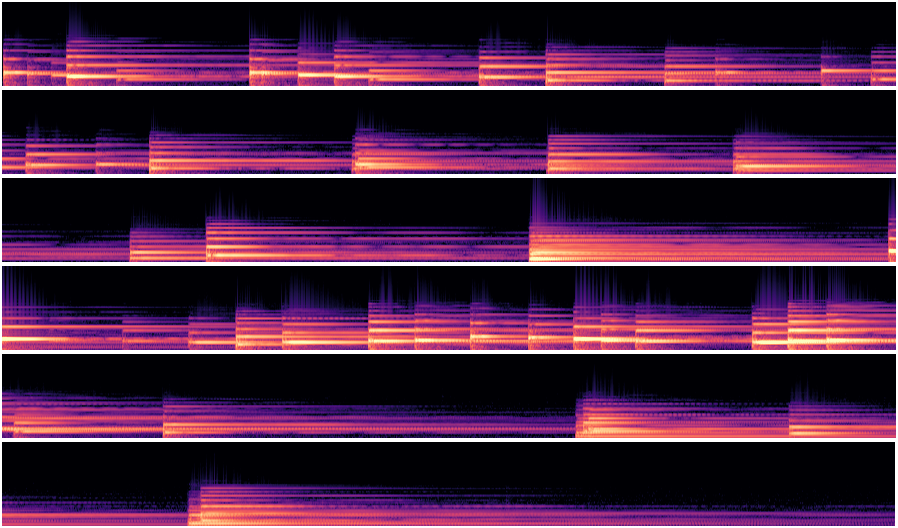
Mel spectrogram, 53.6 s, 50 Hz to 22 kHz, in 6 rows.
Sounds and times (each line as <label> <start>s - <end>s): Melodic piano 0.0s - 53.6s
